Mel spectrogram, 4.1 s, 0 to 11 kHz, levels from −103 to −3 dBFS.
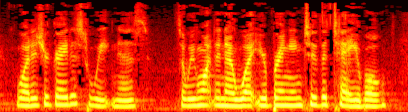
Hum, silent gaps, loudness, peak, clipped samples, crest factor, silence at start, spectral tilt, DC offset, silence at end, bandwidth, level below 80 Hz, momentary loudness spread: none; none; -20 LUFS; -6 dBFS; under 0.1%; 14 dB; 0.15 s; -6.5 dB/octave; under 0.1%; 0.2 s; 10 kHz; -50 dBFS; 7 LU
